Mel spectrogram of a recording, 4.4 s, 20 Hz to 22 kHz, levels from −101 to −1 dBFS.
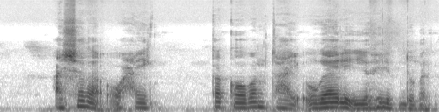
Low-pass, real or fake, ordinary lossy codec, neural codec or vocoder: none; fake; none; vocoder, 44.1 kHz, 128 mel bands every 256 samples, BigVGAN v2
